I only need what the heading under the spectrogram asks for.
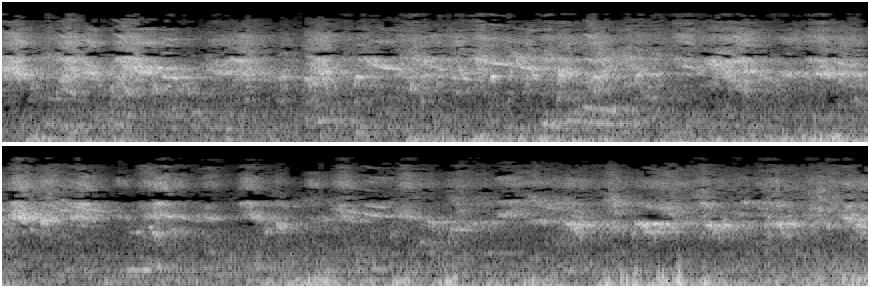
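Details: Flock of blackbirds making a racket up close in Miami, Florida: dense overlapping harsh squawks and chatter, high-pitched and continuous, with some low rumbling background noise.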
